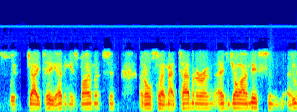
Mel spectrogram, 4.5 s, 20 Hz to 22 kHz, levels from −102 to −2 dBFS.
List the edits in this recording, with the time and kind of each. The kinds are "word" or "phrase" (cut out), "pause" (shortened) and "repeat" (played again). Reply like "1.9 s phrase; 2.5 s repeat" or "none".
none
